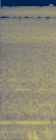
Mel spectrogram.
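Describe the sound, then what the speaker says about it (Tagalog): A vacuum cleaner runs indoors in a training center, a loud, steady whooshing drone for under a second with no talking. "Nag-vacuum si Acer"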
